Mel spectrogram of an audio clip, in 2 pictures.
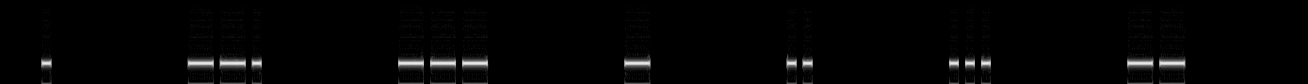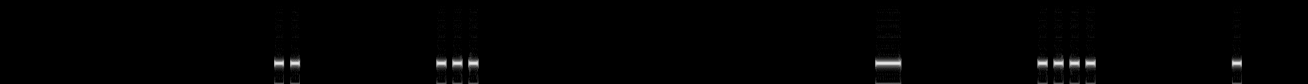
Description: Morse code, heard as a keyed tone, about 15 wpm, spaced as for 5 wpm, 1000 Hz. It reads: EGOTISM IS THE
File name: 5wpm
